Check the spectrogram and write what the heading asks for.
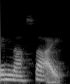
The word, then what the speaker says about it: nasai: Okay, even though there is a E at the end, we will not pronounce it. It's a silent E. Okay, so we will just say nasai.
